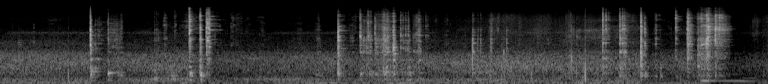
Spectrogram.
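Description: Scattered sharp clicks and clacks of hard plastic radio-cabinet parts being handled and knocked together during disassembly, in a few small clusters, with the busiest clatter near the end.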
